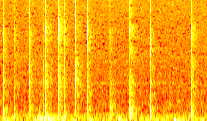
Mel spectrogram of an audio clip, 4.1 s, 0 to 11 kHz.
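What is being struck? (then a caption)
Pine wooden floorboards. Long polished nails tap slowly on a solid light pine plank floor, giving 13 sharp, separate clicks. Each tap is brief and bright, dying away almost at once over a faint low rumble.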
